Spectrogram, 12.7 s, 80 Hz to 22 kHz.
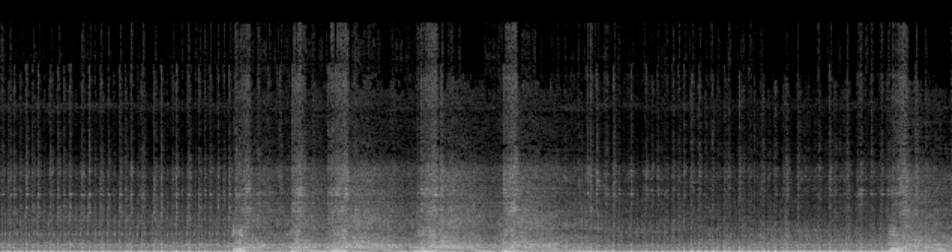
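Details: Yamaha R1-Z after top- and bottom-end engine overhaul: steady low burble at idle with quick clean revs returning smoothly, no knocks or clatter; engine sounds healthy.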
